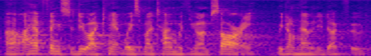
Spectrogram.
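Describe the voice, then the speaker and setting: A pompous government bureaucrat brushes off a visitor, as a man puts him on while telling a joke. The voice stays bright and forward and is delivered curtly. It is close to the teller's own everyday voice. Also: medium pitch, little pitch movement, quick pace, vocal fry. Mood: dismissive. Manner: curt, brushing off. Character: self-important male government bureaucrat, dismissive.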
